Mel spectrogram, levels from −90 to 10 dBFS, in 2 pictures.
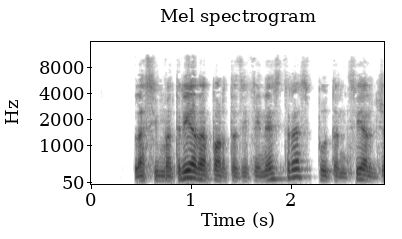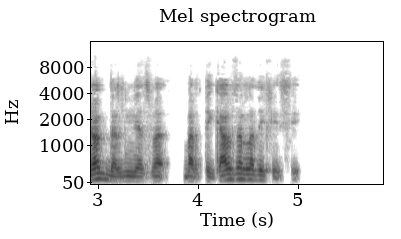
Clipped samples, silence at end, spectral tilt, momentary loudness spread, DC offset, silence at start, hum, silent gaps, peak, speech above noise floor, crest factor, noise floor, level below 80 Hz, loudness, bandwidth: under 0.1%; 0.85 s; -6.5 dB/octave; 12 LU; under 0.1%; 0.45 s; none; none; 0 dBFS; over 72 dB; 18 dB; under -90 dBFS; -66 dBFS; -18 LUFS; 11 kHz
